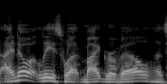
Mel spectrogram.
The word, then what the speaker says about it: Gravel: I know at least Mike Gravel, that's how he pronounces his name.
